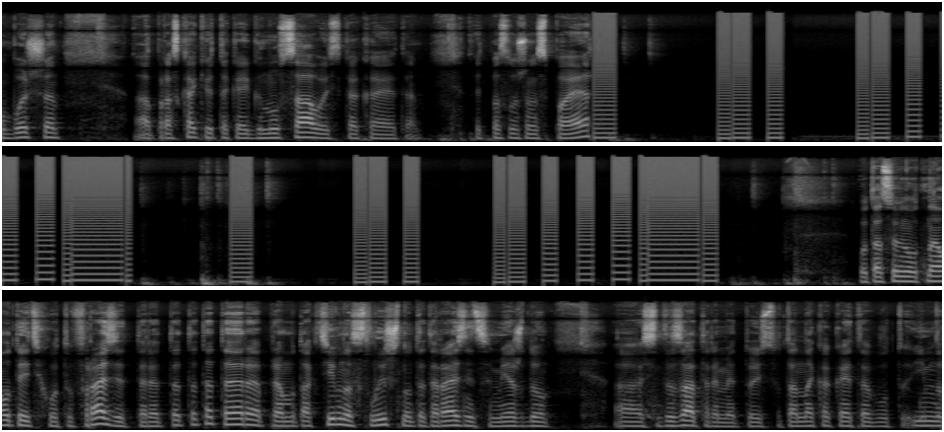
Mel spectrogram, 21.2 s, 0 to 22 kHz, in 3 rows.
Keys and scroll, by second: 4.4 alt+space, 8.4 alt+space, 9.6 space, 12.8 alt+space.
